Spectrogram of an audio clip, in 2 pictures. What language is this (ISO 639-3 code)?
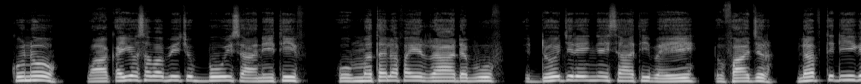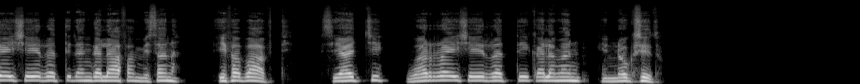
orm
